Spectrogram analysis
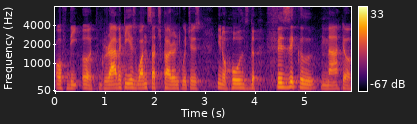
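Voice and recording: Someone is reading aloud in a natural voice whose intonation stays fairly even.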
